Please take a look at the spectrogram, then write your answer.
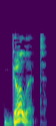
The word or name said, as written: gullet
